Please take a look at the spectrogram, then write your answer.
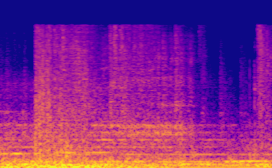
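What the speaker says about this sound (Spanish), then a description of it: "Una carga de profundidad explota casi al mismo tiempo." A World War II depth charge explodes underwater, heard as a loud, heavy, sustained rumbling roar that fills the whole stretch without letting up.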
